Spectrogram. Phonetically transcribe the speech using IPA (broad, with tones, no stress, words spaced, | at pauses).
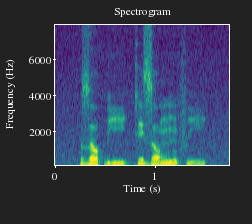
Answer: zɔ˦ɓiː˨kɪ˦zɔ˦ ŋũ˨fiː˨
